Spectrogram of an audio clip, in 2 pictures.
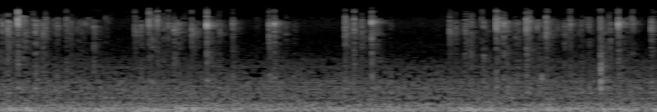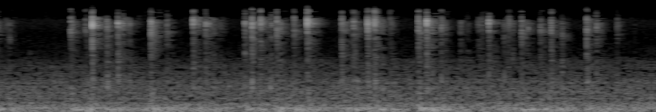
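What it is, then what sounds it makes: Plastic computer keyboard. A white full-size plastic keyboard with hollow key caps is typed on with long nails and fingertips. Rapid, bright, clicky taps run continuously over a steady low hum, with each tap dying away almost at once.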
